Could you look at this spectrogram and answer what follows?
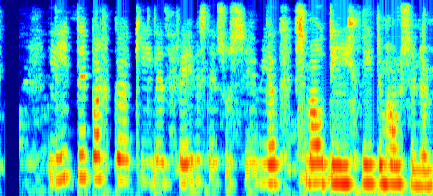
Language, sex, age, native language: Icelandic, female, 11, Polish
